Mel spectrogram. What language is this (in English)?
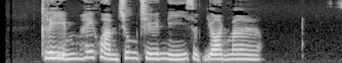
Thai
